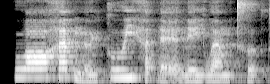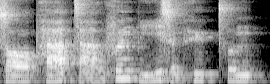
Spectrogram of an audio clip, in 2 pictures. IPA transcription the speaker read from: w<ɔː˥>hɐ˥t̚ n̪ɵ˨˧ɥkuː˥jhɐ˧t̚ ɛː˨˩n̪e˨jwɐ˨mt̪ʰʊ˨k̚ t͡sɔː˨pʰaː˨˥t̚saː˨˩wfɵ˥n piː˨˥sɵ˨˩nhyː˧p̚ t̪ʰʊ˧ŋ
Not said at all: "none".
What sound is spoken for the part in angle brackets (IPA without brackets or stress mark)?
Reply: ɔː˥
